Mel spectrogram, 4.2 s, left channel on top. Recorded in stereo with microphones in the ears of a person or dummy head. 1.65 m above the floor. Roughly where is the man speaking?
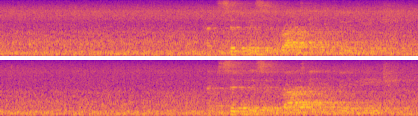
Centre.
